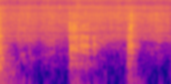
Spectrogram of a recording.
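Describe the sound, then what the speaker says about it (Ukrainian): Chicken livers and hearts sizzle steadily in a frying pan, broken by two short scraping bursts as a utensil stirs them, close and fairly quiet. "Перемішуємо."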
